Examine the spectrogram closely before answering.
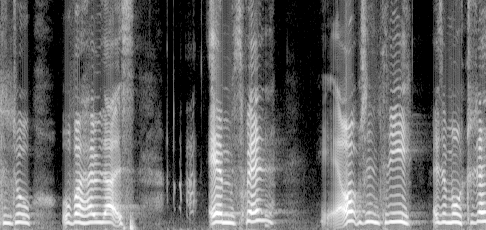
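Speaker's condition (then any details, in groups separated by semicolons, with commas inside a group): Cerebral palsy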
